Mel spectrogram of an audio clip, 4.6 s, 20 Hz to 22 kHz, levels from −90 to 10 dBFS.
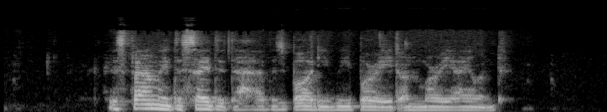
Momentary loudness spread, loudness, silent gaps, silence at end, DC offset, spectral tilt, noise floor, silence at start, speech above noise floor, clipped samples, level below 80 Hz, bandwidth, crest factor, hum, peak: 9 LU; -20 LUFS; none; 0.8 s; under 0.1%; -6 dB/octave; -68 dBFS; 0.8 s; 48 dB; under 0.1%; -60 dBFS; 7.6 kHz; 18 dB; none; -4 dBFS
